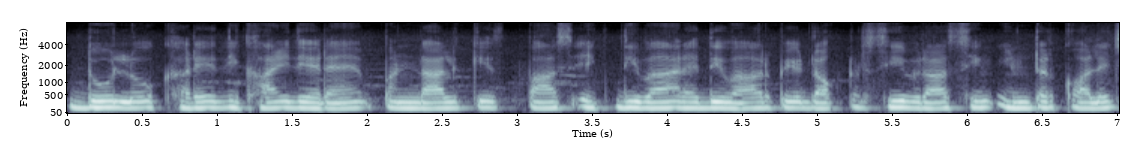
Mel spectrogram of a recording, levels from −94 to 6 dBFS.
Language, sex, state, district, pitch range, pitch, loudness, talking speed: Hindi, male, Uttar Pradesh, Muzaffarnagar, 140-155 Hz, 145 Hz, -14 LUFS, 180 wpm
